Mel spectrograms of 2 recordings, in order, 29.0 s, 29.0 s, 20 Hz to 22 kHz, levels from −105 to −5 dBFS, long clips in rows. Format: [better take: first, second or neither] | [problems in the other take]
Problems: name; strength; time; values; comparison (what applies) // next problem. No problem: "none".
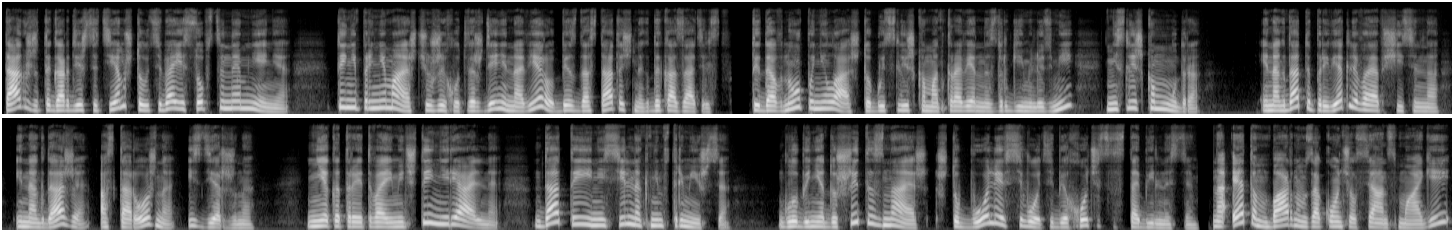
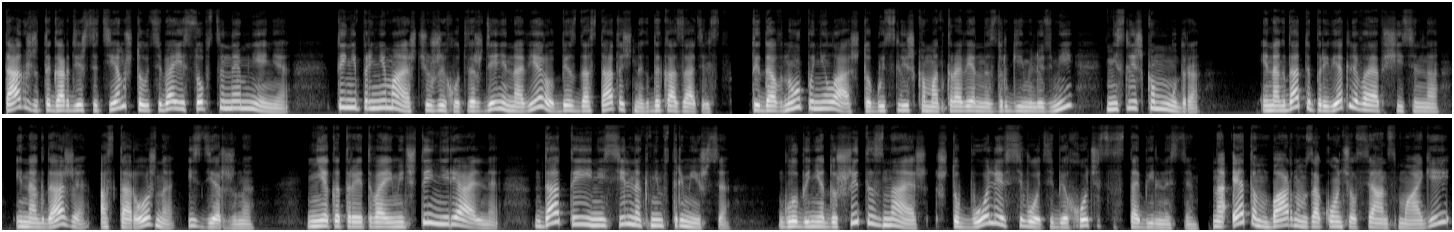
first | muffled; slightly; fading above 2.5 kHz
